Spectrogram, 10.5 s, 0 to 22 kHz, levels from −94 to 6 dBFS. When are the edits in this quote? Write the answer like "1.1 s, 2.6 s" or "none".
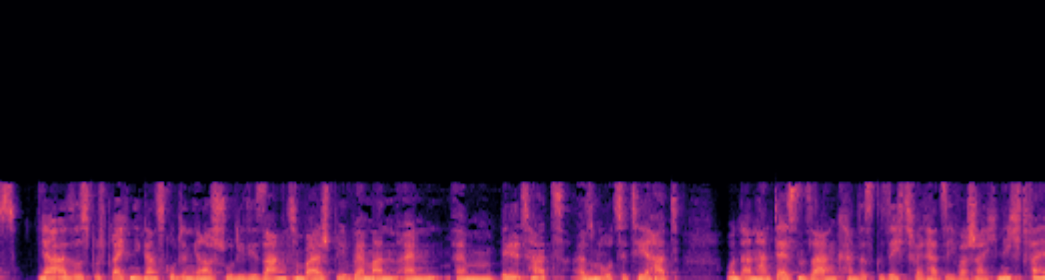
none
